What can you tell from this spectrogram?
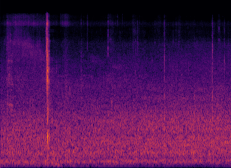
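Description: Steady rush of a shallow creek flowing over rocks, with one sharp click about a second in.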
